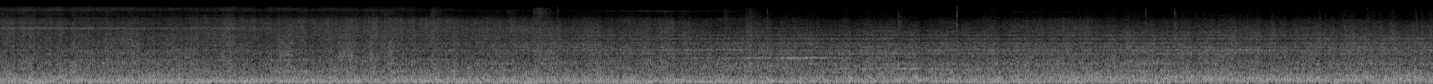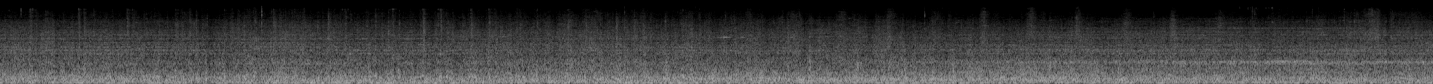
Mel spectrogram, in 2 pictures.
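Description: Freight train cars (autorack, boxcar and tank cars) rolling past close by: a steady rumble of the moving train with the wheels clicking over the rail joints.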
